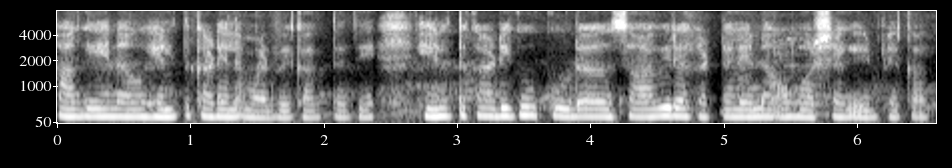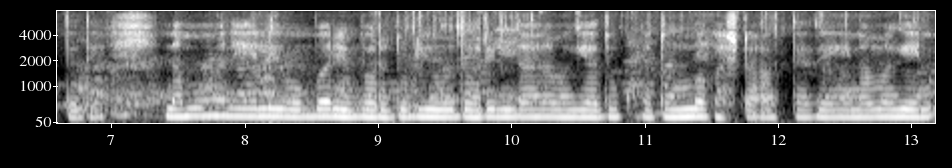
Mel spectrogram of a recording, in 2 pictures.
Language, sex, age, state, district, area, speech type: Kannada, female, 18-30, Karnataka, Dakshina Kannada, rural, spontaneous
